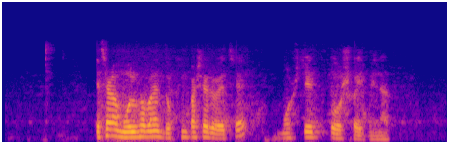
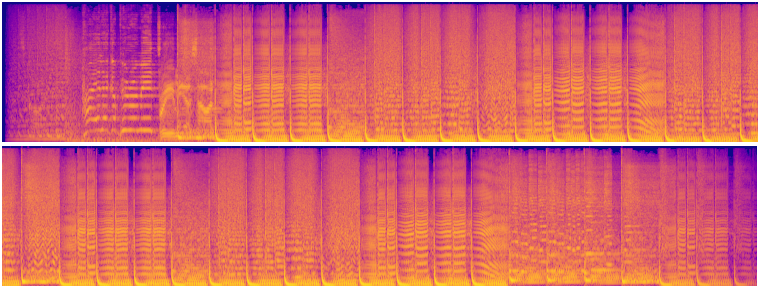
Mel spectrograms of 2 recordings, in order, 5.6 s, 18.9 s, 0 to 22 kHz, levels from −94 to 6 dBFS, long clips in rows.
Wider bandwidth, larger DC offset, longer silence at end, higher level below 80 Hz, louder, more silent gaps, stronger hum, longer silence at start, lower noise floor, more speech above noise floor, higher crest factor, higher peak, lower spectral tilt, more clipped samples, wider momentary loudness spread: second, 5.8 kHz vs over 20 kHz; neither; first, 0.75 s vs 0.05 s; second, -52 dBFS vs -12 dBFS; second, -19 LUFS vs -7 LUFS; neither; neither; first, 1.2 s vs 0.2 s; first, -64 dBFS vs -27 dBFS; first, 46 dB vs 18 dB; first, 18 dB vs 6 dB; about the same, -2 dBFS vs 0 dBFS; first, -10.5 dB/octave vs -4 dB/octave; neither; first, 20 LU vs 7 LU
